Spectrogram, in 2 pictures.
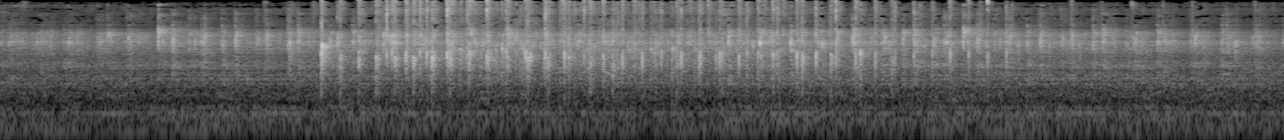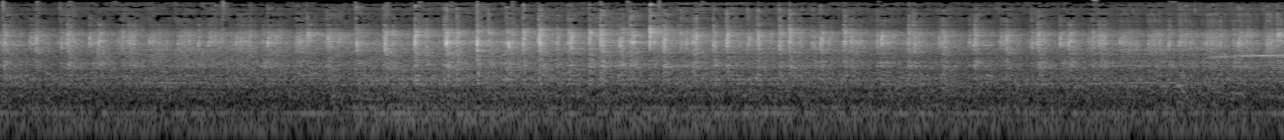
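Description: Audience clapping, starting suddenly about four seconds in, loudest for the next several seconds, then carrying on more thinly.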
